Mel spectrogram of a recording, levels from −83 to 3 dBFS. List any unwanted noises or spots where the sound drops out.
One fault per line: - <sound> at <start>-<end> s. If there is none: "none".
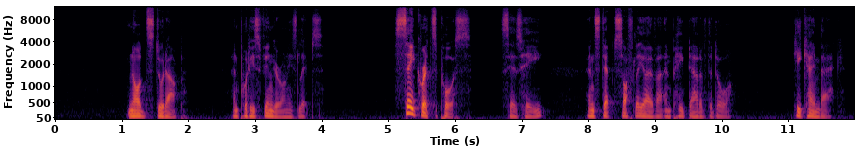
none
